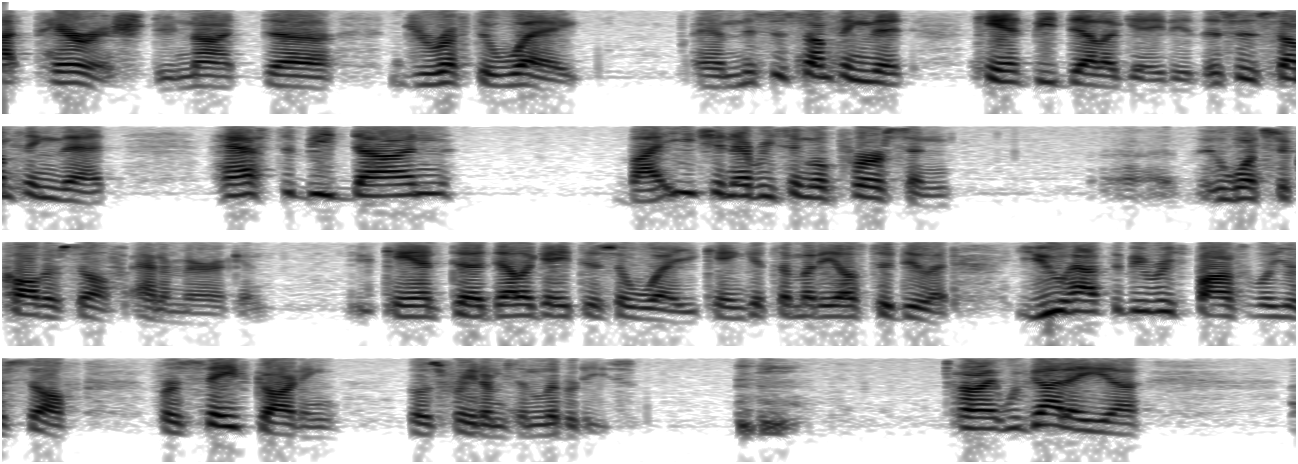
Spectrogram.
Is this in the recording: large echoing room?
no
